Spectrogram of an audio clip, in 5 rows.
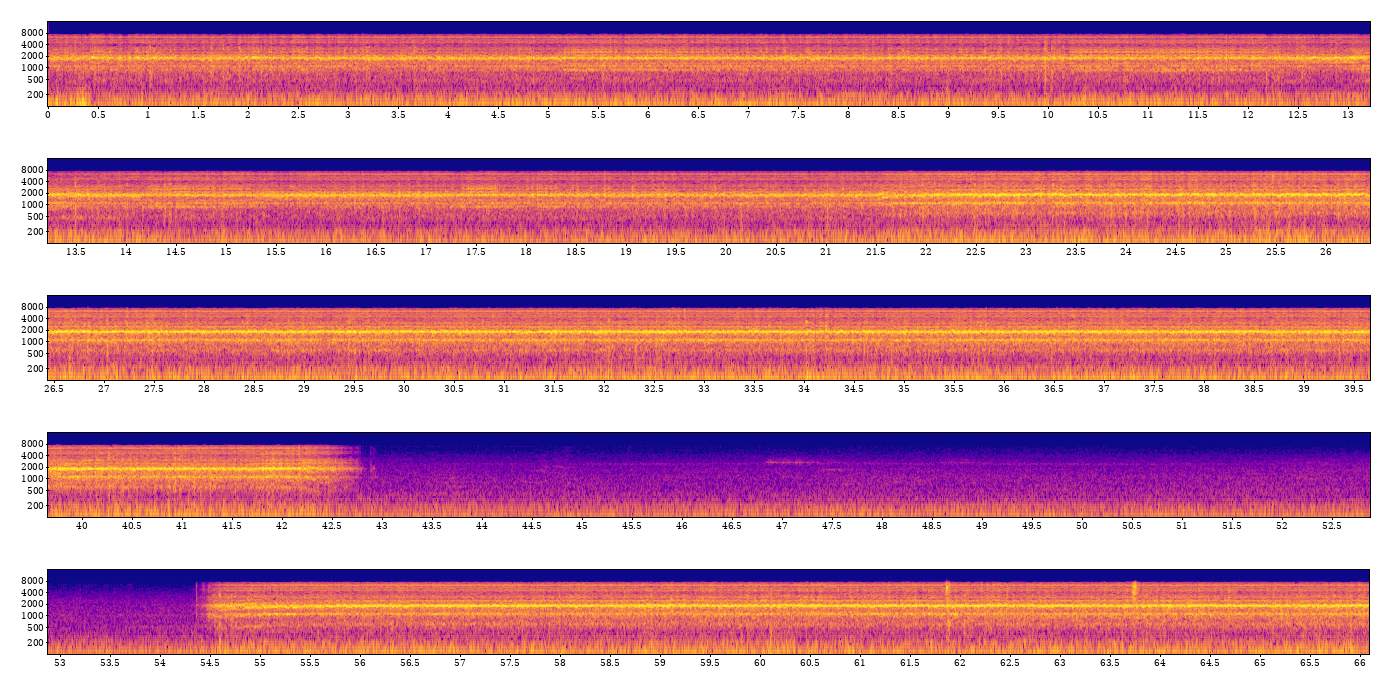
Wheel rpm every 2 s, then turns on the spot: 120, 110, 110, 120, 110, 110, 120, 110, 110, 110, 120, 160, 160, 160, 160, 160, 160, 160, 160, 160, 160, 30, 0, 0, 0, 0, 0, 90, 160, 160, 160, 160, 160.
none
